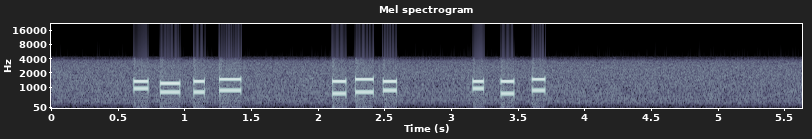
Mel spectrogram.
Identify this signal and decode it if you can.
DTMF, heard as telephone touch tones, dialled by hand, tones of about 130 ms. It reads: 0459 268 029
